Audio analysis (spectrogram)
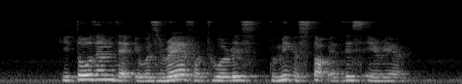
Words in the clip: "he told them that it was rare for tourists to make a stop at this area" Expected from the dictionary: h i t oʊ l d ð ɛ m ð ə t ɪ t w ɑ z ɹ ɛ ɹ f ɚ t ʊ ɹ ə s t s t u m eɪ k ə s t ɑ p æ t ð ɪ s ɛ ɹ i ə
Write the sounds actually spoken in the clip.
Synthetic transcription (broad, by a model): h i t oʊ l d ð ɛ m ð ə t ɪ t w ɑ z ɹ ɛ f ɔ t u ɹ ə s s t u m eɪ k ə s t ɑ p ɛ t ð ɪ s ɛ ɹ i ə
